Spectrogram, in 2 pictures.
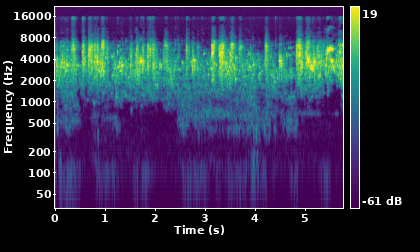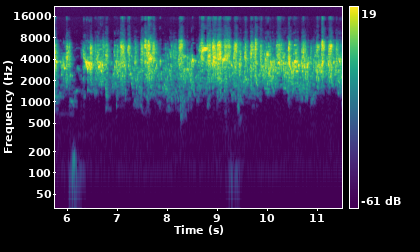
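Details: Chorus of pet parakeets warbling nonstop, meant to encourage a lone pet budgie to sing: rapid, overlapping chirps and scratchy trills from many birds, briefly dipping in loudness midway, with occasional soft knocks.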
